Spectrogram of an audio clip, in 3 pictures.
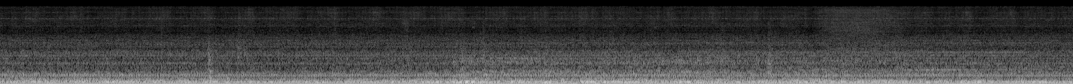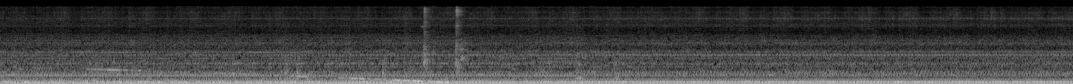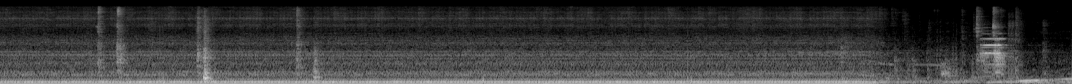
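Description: Siemens Avenio tram heard from the driver's cab: a steady electric hum with several held tones. Its drive whine falls in pitch a little before halfway as the tram brakes to a stop, then the standing tram keeps humming, with a few sharp clicks.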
